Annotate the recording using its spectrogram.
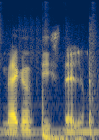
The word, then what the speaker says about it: Megan Thee Stallion: Não sei como se pronuncia esse nome do meio. É T? Meg... Megan T. – É Stallion. É T. T. Megan T. Stallion.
